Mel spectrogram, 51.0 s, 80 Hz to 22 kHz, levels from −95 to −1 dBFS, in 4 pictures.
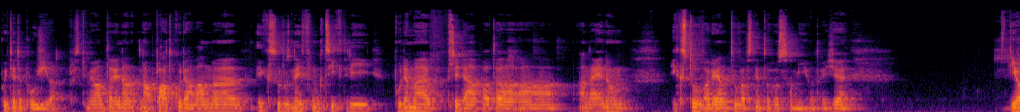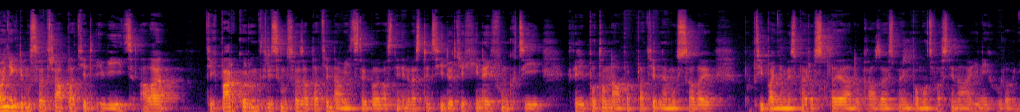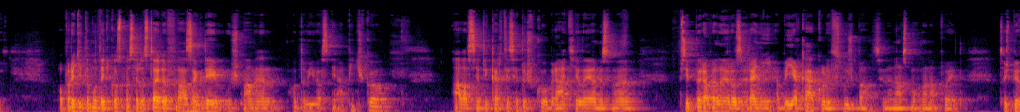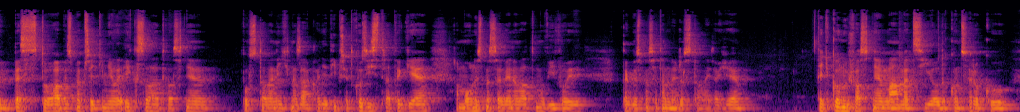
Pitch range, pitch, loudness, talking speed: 95-100 Hz, 95 Hz, -31 LUFS, 165 wpm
